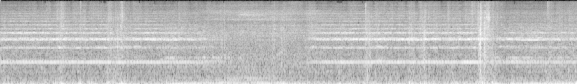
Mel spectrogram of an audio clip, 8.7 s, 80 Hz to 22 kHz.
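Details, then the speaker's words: Volvo V70 XC: a steady high-pitched squeal over road rumble while driving. It drops out briefly, then returns, and is absent at idle, so it occurs only when rolling; running-gear squeal, cause unidentified. "No noise at idle. I guess it's only when the car is rolling."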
